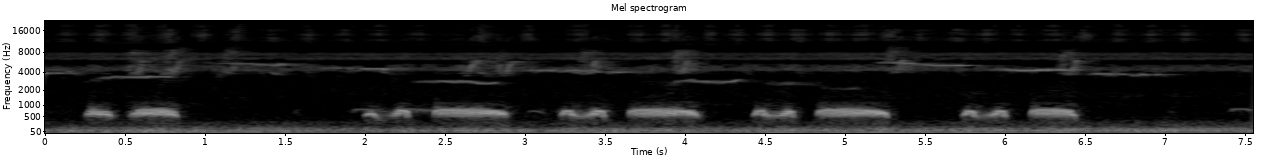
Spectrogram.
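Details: Decoy spotted dove calling in a trap set to lure wild doves. Repeated phrases of a quick double coo followed by a long, even coo, about once every two seconds, over a constant high insect drone and scattered bird chirps.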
